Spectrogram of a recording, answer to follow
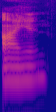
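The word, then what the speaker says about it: Ian: even though it's yeah it's spelled i a n but it's pronounced ion yeah so she's like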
